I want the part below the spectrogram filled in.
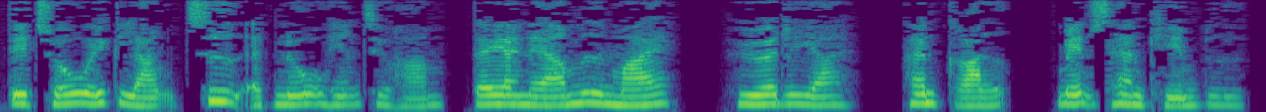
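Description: Woman reading an audiobook, husky voice, super dry close sound, calm and measured. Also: medium pitch, no echo. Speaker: audiobook narrator. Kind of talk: scripted narration.

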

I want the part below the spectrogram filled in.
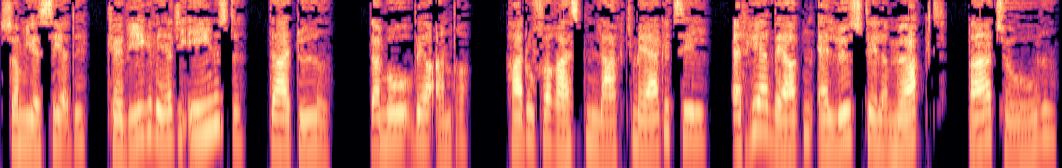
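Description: A woman's voice: medium pitch, steady tone, no echo, clean studio sound, close to an everyday voice. A woman voicing a bewildered, earnest young male soldier's ghost with an anxious, pleading manner in an audiobook. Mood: worried. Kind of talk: audiobook character reading.

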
